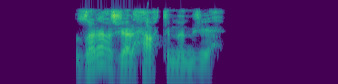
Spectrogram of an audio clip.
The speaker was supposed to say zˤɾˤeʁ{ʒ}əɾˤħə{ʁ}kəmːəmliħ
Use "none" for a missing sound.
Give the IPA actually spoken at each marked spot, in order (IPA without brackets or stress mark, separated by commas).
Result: ʒ, ʁ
